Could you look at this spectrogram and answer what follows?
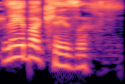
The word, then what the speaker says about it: Leberkäse: Leberkäse.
